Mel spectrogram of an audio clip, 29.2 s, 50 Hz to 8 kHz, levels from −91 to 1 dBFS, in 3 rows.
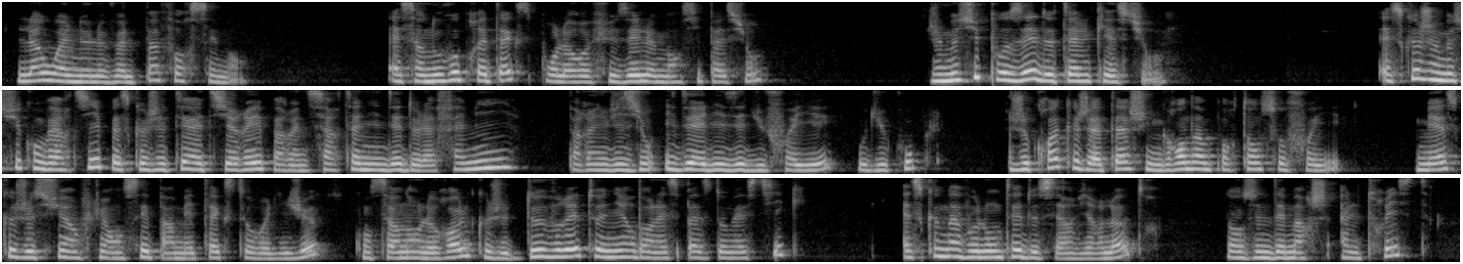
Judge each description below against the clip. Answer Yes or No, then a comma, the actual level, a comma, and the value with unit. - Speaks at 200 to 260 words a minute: No, average, 185 wpm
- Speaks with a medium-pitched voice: No, high, 220 Hz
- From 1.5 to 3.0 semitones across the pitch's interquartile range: Yes, average, 2.7 semitones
